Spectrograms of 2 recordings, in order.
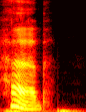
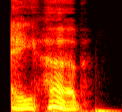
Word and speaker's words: herb: Now in UK English, they would pronounce that word herb, presumably because there's an H at the start of it. So if it was an English speaker, they would say a herb.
